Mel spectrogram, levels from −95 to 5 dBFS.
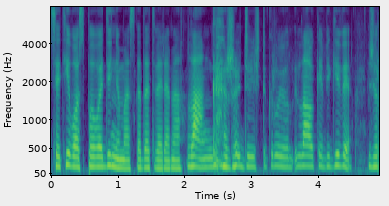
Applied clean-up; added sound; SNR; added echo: none; none; none; none.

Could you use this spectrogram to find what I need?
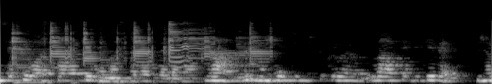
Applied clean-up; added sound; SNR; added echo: classical method WPE with log-MMSE.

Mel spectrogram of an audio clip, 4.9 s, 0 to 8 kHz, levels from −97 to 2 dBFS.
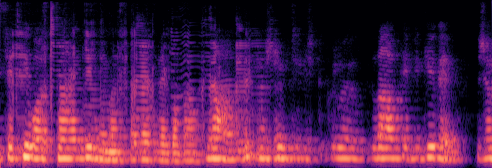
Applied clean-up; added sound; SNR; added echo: neural mask model DeepFilterNet 3.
